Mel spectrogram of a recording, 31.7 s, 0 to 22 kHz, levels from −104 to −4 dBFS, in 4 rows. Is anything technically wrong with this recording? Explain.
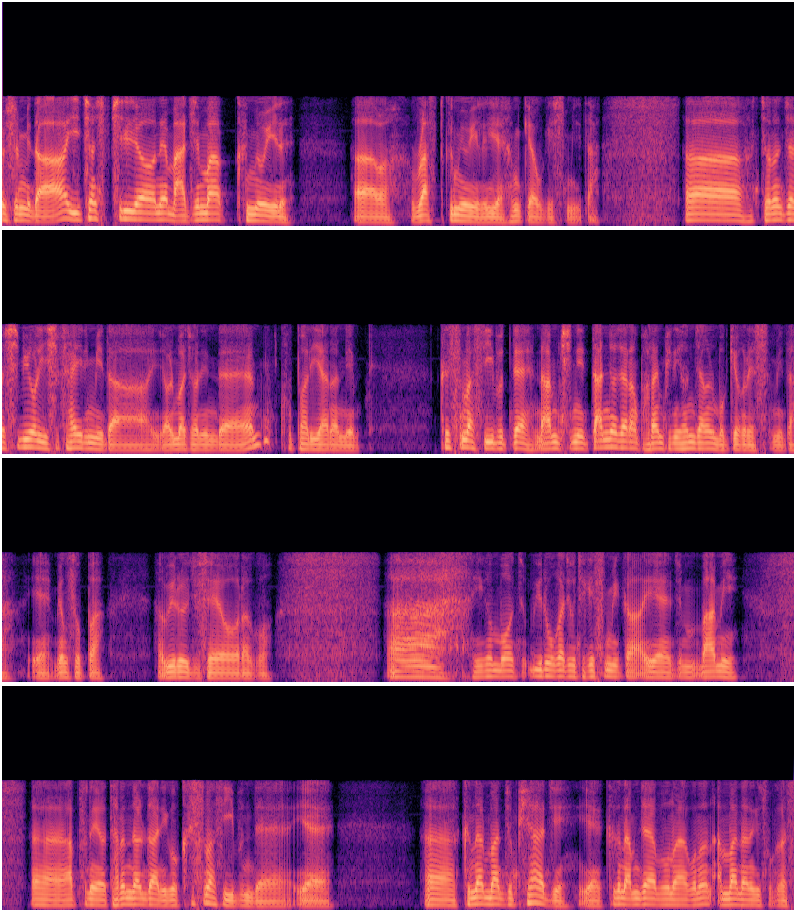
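Yes. Aliasing runs throughout the speech. Energy above 4 kHz folds back downward, which fits unfiltered resampling to 8 kHz. Sibilants turn gritty and metallic.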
